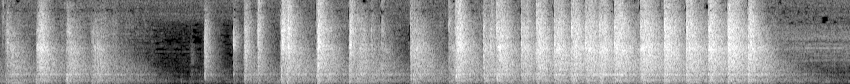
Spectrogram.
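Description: Hammer blows nailing a corrugated metal roofing sheet down onto a wooden roof frame: strikes come in quick succession, pause briefly about two seconds in, then resume as a fast even run of about three blows a second that stops just before the end.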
